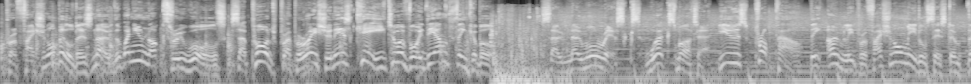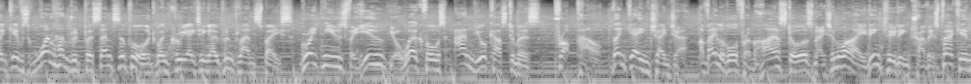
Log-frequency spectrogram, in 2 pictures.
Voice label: Ad, radio; Prop Pal; Gamechanger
